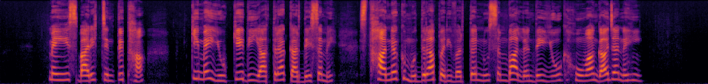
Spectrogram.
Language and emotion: Punjabi, fearful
